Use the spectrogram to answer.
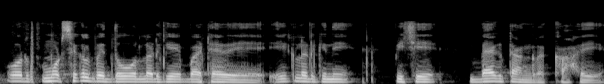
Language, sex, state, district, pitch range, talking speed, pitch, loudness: Hindi, male, Uttar Pradesh, Saharanpur, 115-135 Hz, 160 wpm, 125 Hz, -16 LUFS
